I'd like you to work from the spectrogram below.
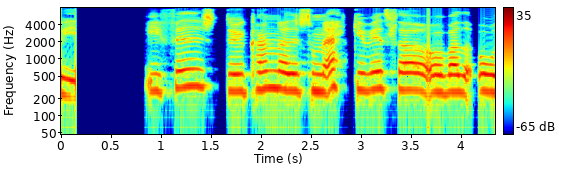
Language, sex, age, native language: Icelandic, female, 11, Icelandic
